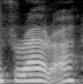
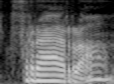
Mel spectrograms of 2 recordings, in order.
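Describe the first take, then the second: First: Said in the usual way. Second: Ferreira with rolled r, fuh-REH-ra; Afrikaans pronunciation. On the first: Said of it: "let me say that proper in South African". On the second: Shown as a demonstration. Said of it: "let me say that proper in South African, Afrikaans accent".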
